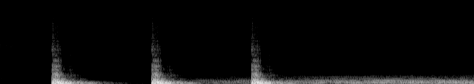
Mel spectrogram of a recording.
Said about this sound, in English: The three knocks came from the other side of the door, from inside my apartment.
